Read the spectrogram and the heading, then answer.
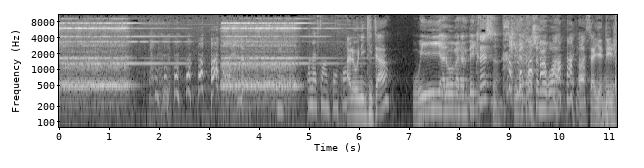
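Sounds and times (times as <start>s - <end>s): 
telephone bell ringing: 0.0s - 6.4s
steady hum: 0.0s - 11.1s
speech: 5.0s - 11.1s
laughter: 8.8s - 10.8s.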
